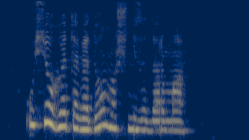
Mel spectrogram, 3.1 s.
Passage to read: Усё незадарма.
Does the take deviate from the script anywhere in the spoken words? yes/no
yes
